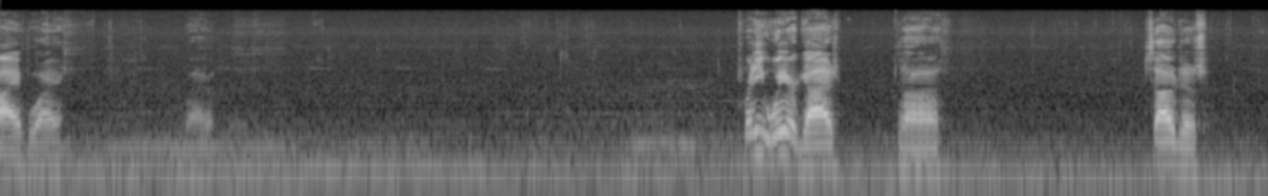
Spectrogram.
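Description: An elderly man speaks casually in short bursts, close by.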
